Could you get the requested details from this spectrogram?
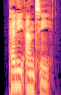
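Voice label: "penny ante", British English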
